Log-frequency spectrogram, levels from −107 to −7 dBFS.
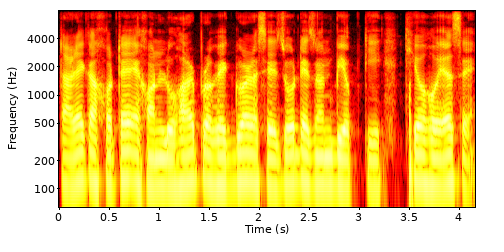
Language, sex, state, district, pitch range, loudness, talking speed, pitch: Assamese, male, Assam, Kamrup Metropolitan, 105-115 Hz, -18 LUFS, 170 wpm, 110 Hz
